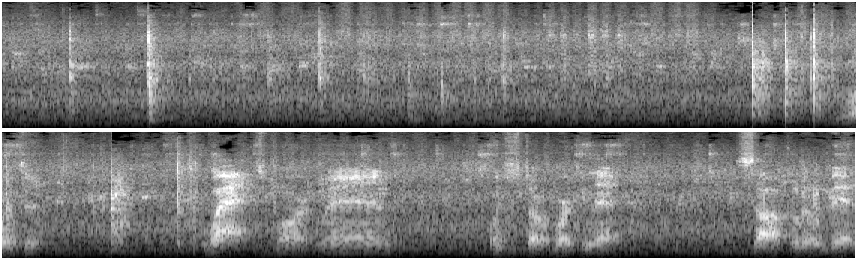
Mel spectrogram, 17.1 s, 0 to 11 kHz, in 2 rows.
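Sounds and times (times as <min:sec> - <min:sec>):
hand scrubbing wax on mold: 0:02.4 - 0:07.1.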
